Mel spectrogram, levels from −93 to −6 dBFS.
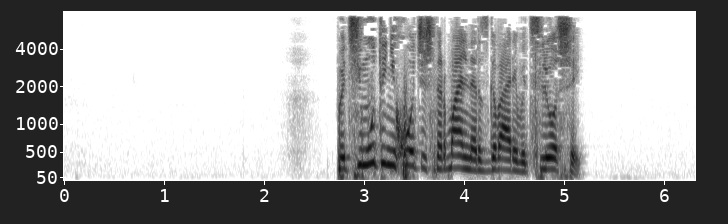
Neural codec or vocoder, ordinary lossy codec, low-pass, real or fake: none; MP3, 32 kbps; 7.2 kHz; real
